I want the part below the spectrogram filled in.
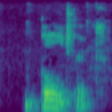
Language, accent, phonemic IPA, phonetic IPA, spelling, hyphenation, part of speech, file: English, Southern England, /ˈbɔːldɹɪk/, [ˈbɔːɫdɹɪk], baldric, bald‧ric, noun, LL-Q1860 (eng)-baldric.wav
